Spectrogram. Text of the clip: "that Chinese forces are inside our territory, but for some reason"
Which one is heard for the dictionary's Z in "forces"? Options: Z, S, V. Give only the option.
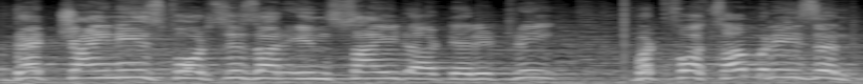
Z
